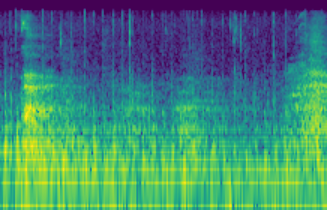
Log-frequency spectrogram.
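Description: A pause in speech: steady low room rumble and faint rustling picked up by a clip-on lapel microphone, with a short soft noise about a third of a second in.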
